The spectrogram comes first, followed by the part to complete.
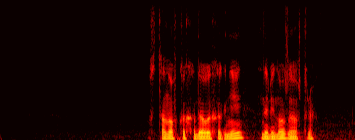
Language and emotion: Russian, neutral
